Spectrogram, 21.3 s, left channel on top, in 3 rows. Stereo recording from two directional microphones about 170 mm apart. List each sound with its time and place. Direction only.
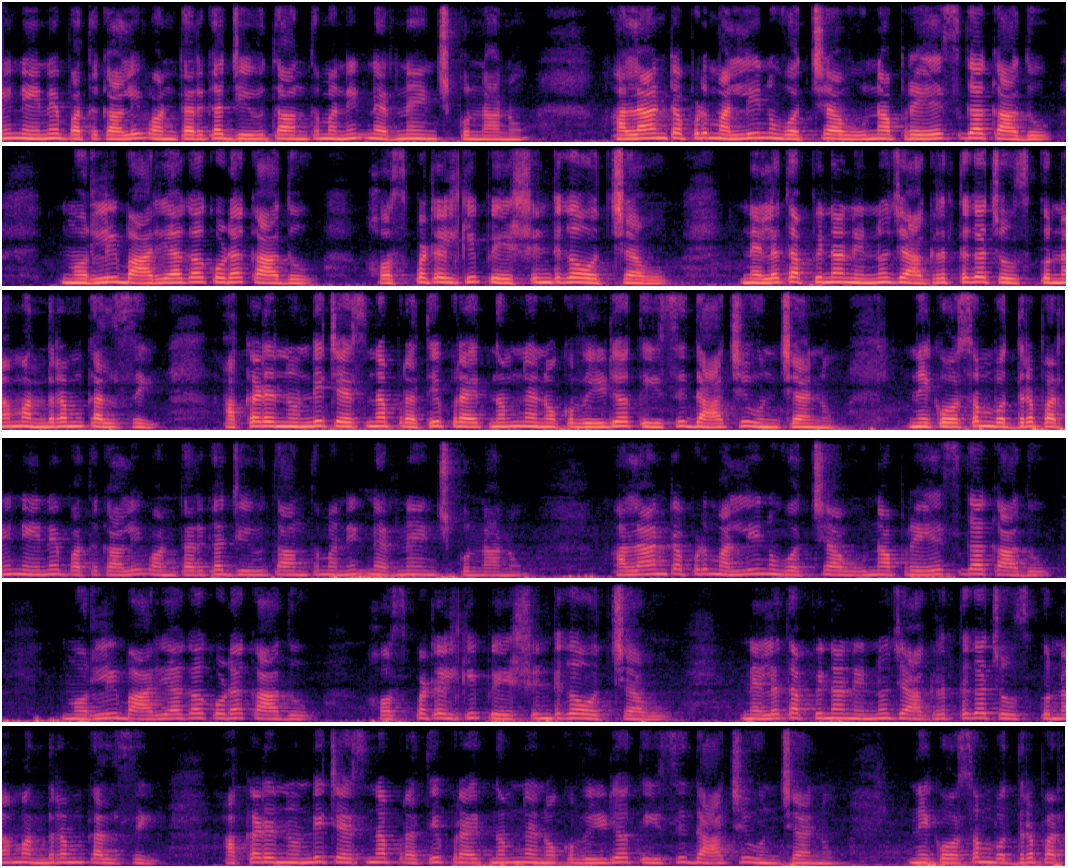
0.0 s a woman's voice: 50° left (ahead or behind)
